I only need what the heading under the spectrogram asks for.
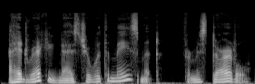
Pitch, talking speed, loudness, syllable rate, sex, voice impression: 120 Hz, 210 wpm, -21 LUFS, 7.2 syllables/s, male, masculine, adult-like, tensed, bright, slightly raspy, slightly refreshing, friendly, slightly reassuring, unique, wild, lively, kind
